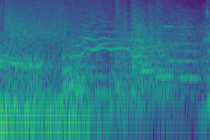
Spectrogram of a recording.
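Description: Cartoon explosion sound effect at the start over a music score, followed about a second in by a short, wavering high-pitched cry.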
